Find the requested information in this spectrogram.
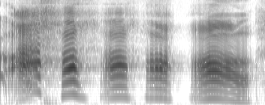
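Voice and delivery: high loud fake flirty giggle; mock giggle. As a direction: cackle like the giggling rival. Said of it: "they're giggling together".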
